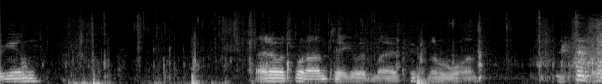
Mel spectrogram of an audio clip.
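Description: A cardboard box rustles and scrapes as hands handle it.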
